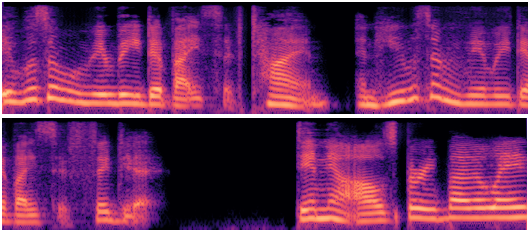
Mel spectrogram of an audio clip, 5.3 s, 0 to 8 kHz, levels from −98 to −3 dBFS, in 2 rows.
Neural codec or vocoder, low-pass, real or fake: codec, 16 kHz, 0.5 kbps, X-Codec, HuBERT features, trained on general audio; 7.2 kHz; fake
